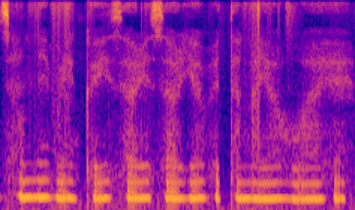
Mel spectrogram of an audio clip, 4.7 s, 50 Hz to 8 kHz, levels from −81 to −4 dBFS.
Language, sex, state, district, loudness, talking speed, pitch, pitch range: Hindi, female, Arunachal Pradesh, Papum Pare, -22 LUFS, 115 wpm, 225 Hz, 220-230 Hz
